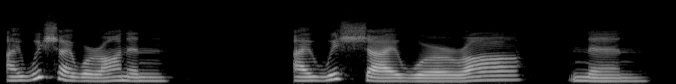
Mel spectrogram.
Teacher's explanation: But an is a small word. Let's make that into a schwa.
